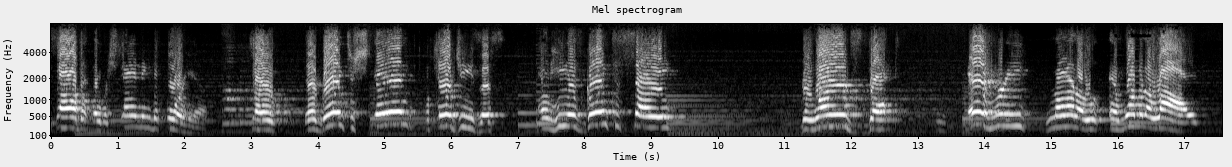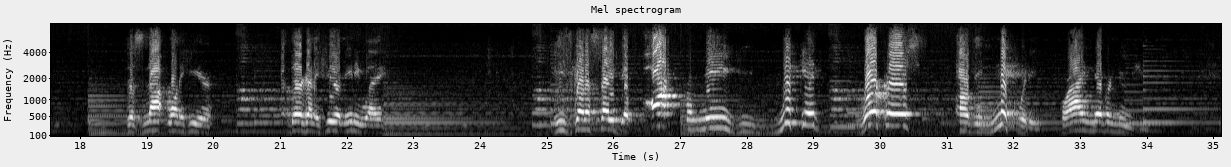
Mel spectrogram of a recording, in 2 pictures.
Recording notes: This is the sermon that I preached this morning Sunday February the 13th 2022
